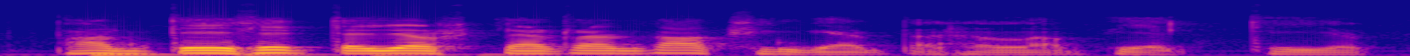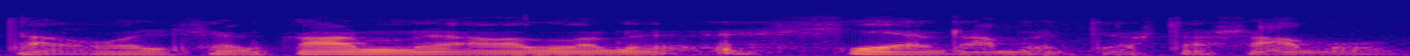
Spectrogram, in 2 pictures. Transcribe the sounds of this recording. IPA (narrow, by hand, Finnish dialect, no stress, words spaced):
pɑntiː sitːe jos kerːɑŋ kɑksiŋkertɑselːɑ pietːiːj jotːɑ olʲ seŋ kɑnːe ɑlːɑ ne sierɑmet jostɑ sɑʋu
